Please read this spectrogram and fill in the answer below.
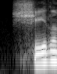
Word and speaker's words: Shelagh: You ever heard of Sheila McDonald? Sheila McDonald. No. And that's spelled a very Scottish way, Shelagh.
